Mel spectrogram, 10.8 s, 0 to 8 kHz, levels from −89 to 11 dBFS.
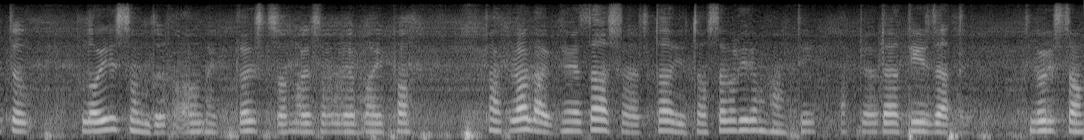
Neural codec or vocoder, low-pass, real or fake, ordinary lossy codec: codec, 16 kHz, 0.8 kbps, ZipCodec; 7.2 kHz; fake; none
